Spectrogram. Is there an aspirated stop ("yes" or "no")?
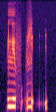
no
